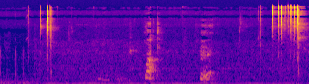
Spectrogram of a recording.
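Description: A baby bat chirps and squeaks softly.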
